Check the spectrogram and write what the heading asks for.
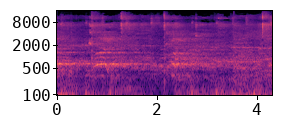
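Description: Badminton doubles rally: several sharp racket hits on the shuttlecock, short squeaks of shoes on the court mat, and onlookers' chatter echoing in a large hall.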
